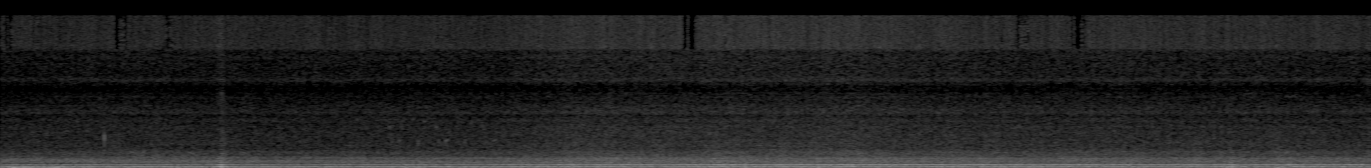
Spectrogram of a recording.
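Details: A big swarm of honey bees pouring from a hive in a garden around one o'clock, following a week of cold damp weather; long, even, sonorous drone of a mass of bees, holding steady level the whole time.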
